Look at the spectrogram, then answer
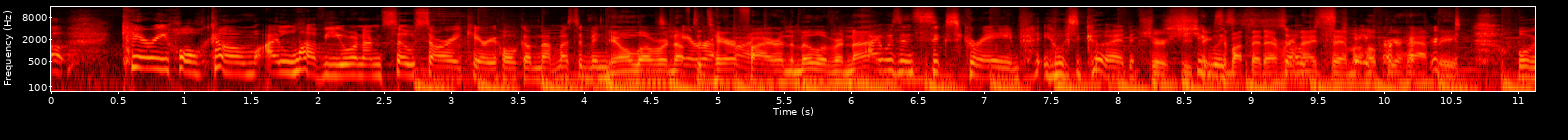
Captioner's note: laughter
